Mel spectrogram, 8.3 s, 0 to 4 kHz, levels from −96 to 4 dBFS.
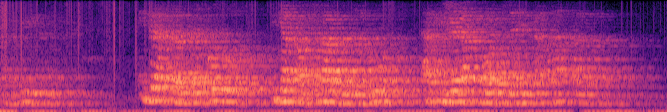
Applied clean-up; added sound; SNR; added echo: none; Crackle; 17 dB; reverberation time 2.1 s.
